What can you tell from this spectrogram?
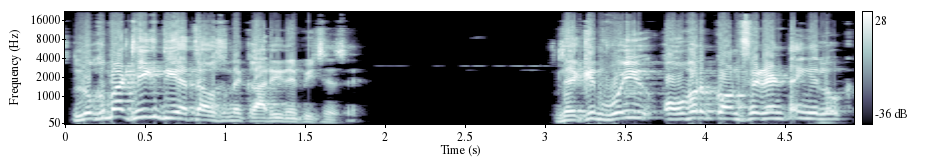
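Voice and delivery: ordinary delivery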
